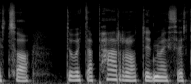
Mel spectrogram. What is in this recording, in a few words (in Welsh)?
"parod" Welsh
